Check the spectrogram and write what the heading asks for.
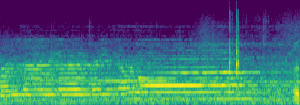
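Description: A muezzin's call to prayer sung from a mosque minaret: one man's voice holding long, drawn-out notes, stepping up in pitch about halfway through.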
